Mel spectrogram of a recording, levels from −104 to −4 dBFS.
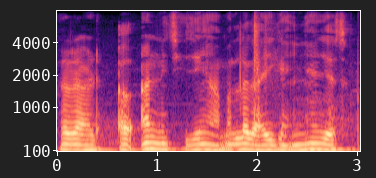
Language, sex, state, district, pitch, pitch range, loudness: Hindi, male, Delhi, New Delhi, 115 Hz, 110-120 Hz, -15 LUFS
